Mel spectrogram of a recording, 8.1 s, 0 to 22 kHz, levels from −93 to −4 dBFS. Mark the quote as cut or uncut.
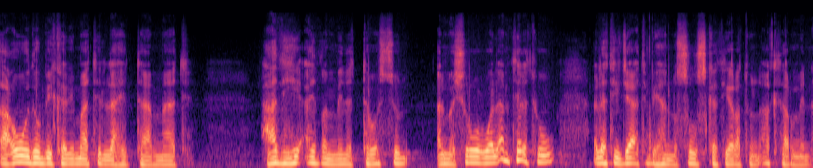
uncut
